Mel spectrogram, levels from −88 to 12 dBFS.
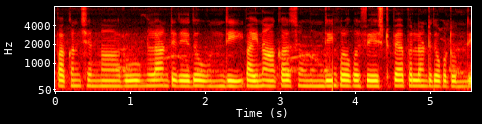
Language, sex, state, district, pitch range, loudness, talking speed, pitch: Telugu, female, Andhra Pradesh, Visakhapatnam, 190-195 Hz, -17 LUFS, 150 wpm, 195 Hz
